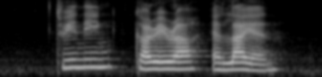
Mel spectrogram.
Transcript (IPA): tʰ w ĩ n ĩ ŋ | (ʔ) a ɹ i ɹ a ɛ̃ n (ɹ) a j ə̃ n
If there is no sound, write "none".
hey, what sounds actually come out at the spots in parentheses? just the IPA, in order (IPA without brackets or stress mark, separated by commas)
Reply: k, l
